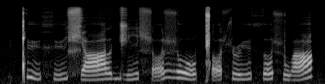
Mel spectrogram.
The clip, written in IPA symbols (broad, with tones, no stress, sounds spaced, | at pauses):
ǃ y˧˩˧ x y˩˧ ɕ ɑː˩˧ lˠ d͡ʒ i˩˧ ɬ ɔ̰˩˧ ɮ oː˧˩˧ ǁ ɔ̰˩˥ ɬ ɭ y˩˧ θ o˩˥ ɬ w ɑ˩˥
